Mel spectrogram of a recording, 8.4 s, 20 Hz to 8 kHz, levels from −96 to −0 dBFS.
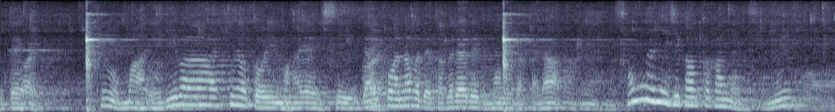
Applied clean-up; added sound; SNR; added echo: none; Piano; 2 dB; reverberation time 2.7 s.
